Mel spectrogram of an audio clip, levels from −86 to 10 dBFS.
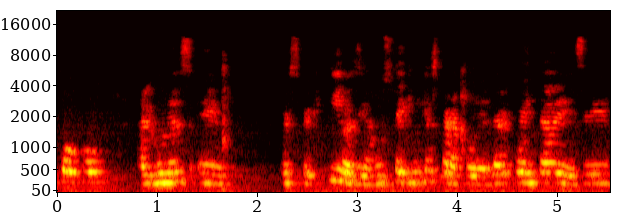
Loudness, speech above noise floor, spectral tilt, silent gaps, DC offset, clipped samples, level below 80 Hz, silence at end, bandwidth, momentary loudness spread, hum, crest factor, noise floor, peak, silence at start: -24 LUFS; 33 dB; -7.5 dB/octave; none; under 0.1%; under 0.1%; -52 dBFS; 0 s; 12 kHz; 12 LU; none; 18 dB; -56 dBFS; -6 dBFS; 0.05 s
